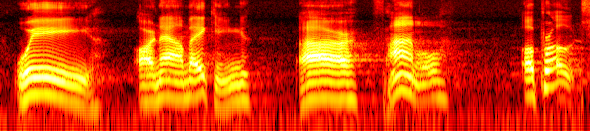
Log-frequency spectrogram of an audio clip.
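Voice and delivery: very deep, resonant pilot announcer voice. Retelling the aircraft captain's intercom announcement, deep, resonant captain voice. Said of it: "in that deep, resonant voice said".

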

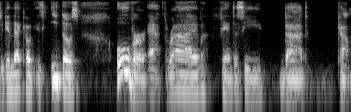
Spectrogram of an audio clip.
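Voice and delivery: very slow, deliberate, spelled-out delivery. Podcast host repeats a promo code at the end of an ad: very slow. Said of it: "I don't know why I said it so slowly".

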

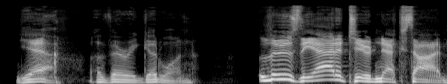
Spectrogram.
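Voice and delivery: slow, drawn-out delivery. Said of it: "you can become David Caruso with every".

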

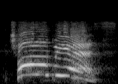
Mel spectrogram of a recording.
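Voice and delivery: very high, shrill shouting yell. Objecting to another speaker's point during a show discussion: shouting. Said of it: "Why are you shouting it's total BS?".

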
